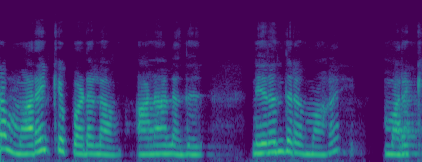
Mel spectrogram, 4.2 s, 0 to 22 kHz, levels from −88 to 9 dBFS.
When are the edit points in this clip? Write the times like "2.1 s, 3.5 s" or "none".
none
